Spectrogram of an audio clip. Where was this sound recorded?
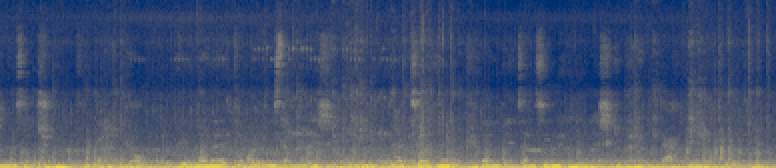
on a bus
